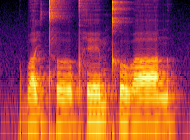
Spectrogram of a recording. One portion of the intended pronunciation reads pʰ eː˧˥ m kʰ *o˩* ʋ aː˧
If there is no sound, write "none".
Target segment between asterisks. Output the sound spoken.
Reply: o˧˩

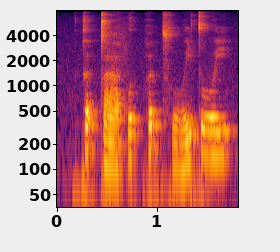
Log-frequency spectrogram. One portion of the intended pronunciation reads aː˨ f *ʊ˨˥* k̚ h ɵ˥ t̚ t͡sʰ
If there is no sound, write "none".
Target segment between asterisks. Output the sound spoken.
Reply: ʊ˥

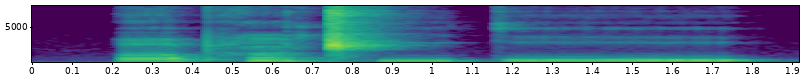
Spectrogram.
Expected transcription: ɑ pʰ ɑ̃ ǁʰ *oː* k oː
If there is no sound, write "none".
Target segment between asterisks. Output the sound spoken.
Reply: uː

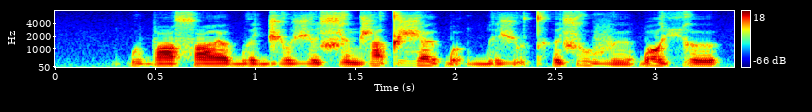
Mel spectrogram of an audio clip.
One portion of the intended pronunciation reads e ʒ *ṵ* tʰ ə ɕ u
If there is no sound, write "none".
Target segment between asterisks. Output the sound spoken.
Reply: ṵ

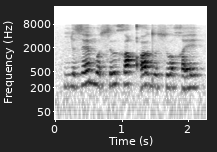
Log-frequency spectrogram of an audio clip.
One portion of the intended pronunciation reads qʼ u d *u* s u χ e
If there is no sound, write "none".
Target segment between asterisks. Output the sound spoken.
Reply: u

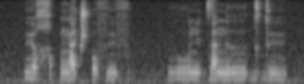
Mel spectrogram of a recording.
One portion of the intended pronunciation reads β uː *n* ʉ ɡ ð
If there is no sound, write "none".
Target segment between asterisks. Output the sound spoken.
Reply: n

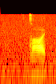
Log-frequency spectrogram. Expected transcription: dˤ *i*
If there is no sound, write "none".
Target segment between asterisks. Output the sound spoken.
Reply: e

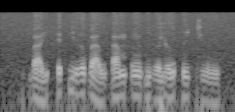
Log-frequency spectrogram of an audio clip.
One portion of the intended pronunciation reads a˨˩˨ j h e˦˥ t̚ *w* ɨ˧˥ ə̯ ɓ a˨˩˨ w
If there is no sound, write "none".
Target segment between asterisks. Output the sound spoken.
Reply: j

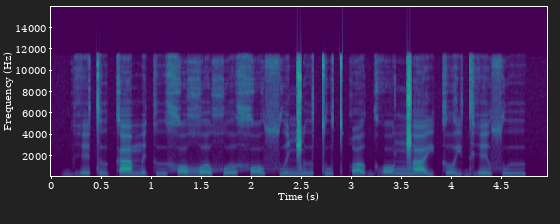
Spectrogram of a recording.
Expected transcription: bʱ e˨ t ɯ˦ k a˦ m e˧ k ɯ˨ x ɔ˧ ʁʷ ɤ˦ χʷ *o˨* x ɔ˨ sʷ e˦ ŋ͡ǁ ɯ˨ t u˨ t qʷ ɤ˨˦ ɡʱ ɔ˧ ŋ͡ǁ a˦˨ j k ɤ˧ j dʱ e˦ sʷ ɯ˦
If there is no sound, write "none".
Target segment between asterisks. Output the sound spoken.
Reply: ɤ˨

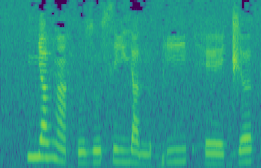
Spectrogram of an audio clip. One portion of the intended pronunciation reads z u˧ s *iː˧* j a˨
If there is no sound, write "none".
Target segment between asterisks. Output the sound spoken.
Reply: iː˧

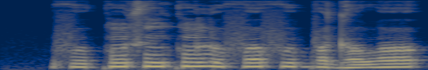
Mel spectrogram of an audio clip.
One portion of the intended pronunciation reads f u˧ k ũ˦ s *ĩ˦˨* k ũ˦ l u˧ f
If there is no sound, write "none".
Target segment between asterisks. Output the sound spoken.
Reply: ĩ˦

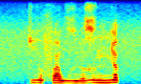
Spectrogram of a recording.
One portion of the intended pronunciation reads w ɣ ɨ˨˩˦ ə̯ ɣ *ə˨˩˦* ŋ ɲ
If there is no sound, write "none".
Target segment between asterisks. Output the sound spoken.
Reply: ə˧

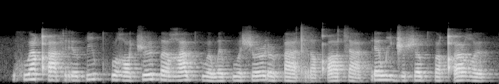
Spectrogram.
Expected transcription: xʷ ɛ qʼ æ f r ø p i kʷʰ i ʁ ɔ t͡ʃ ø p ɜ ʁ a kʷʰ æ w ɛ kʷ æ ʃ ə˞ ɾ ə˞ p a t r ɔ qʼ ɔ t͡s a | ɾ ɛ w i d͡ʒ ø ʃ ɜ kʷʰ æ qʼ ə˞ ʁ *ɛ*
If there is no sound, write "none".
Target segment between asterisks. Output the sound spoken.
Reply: ø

